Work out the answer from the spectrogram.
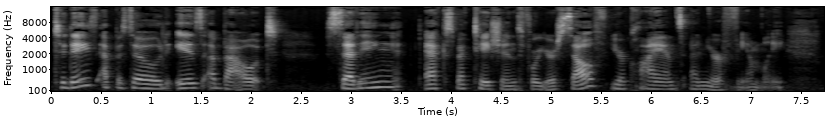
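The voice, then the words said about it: Slightly hoarse voice. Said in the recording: “Excuse my voice. At the time of recording this, I am a little bit hoarse”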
